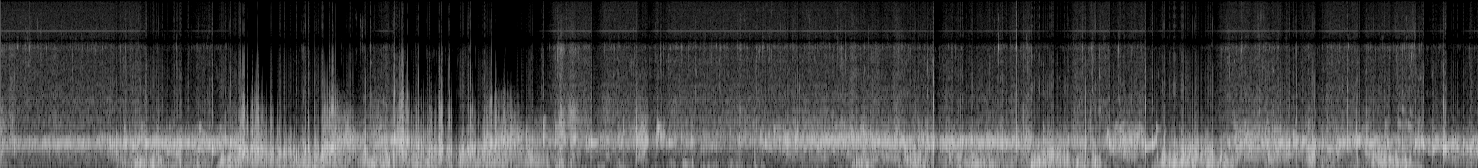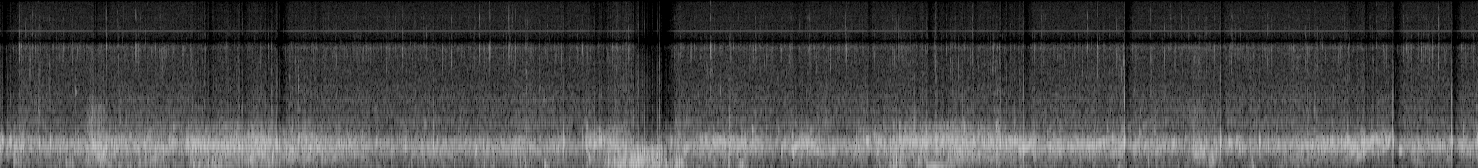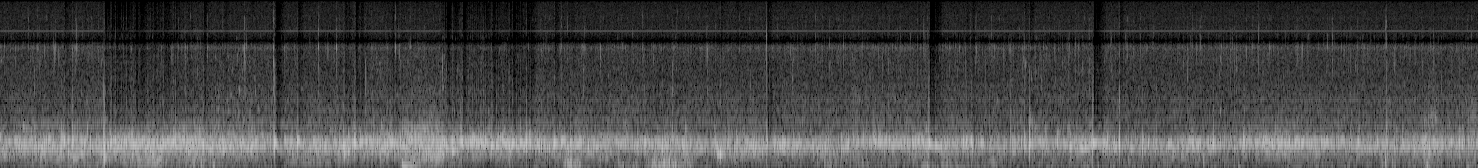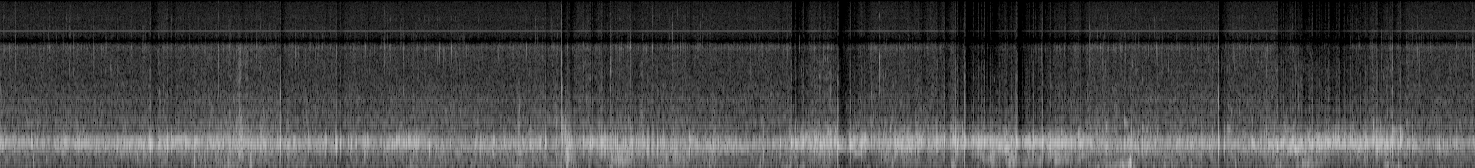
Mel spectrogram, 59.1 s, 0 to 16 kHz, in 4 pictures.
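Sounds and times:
underwater rushing water: 0.0 - 59.0
low underwater thumps: 2.2 - 5.8.

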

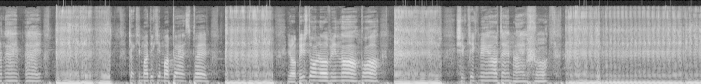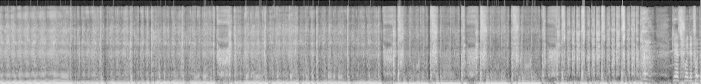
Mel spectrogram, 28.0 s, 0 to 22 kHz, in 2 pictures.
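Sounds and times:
beatboxing into microphone: 0.0 - 28.0.

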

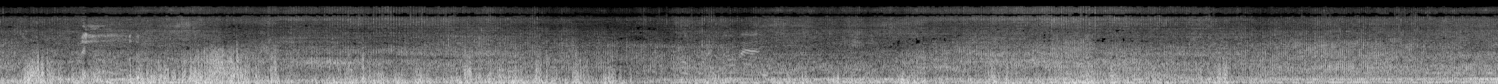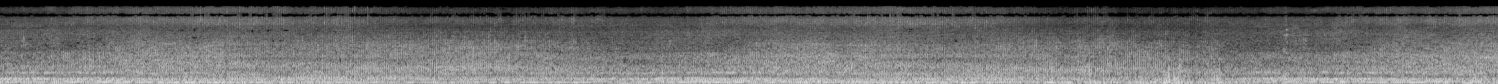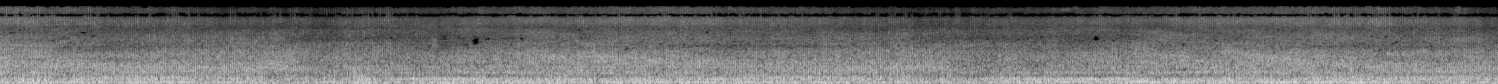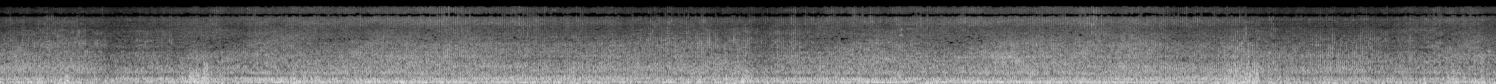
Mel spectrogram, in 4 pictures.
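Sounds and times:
small race car engines buzzing: 0.0 - 59.9.

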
